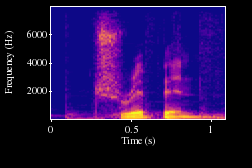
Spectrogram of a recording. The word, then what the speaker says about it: trippin': As you notice, it's trippin'. It doesn't have the G at the end, which isn't really grammatically correct, but that's kind of the way it's pronounced. Yeah, we would never say the G.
